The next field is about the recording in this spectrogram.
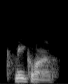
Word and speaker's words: Mequon: Did we say the name right? Mequon? – Mequon.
